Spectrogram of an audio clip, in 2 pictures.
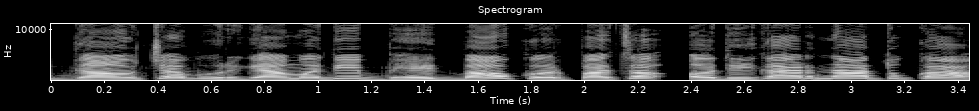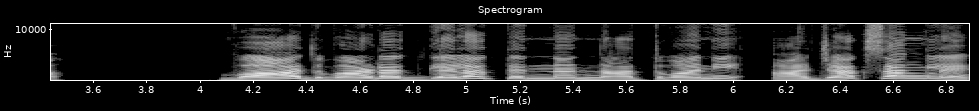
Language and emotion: Goan Konkani, angry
